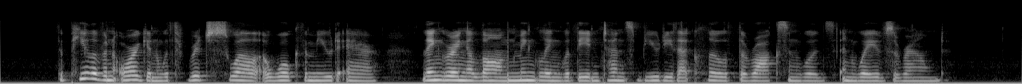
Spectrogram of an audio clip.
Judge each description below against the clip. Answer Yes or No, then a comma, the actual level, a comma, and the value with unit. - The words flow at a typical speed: Yes, average, 170 wpm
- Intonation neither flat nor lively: No, narrow, 1.8 semitones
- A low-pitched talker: No, medium, 175 Hz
